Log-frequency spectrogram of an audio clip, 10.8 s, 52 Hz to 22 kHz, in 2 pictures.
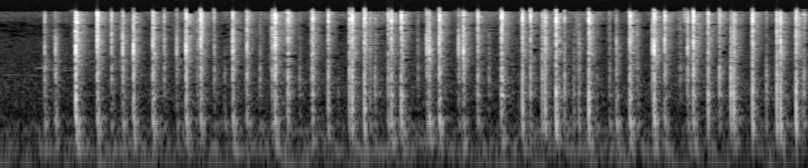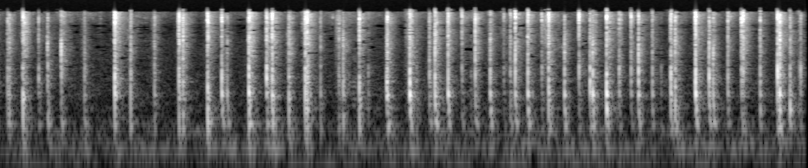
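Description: Long nails tap very fast on the sheet of a clear acrylic plastic clipboard lying flat. The result is a rapid, uneven stream of sharp, dry clicks, each dying away almost instantly, with a light plasticky tone around 700 Hz.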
